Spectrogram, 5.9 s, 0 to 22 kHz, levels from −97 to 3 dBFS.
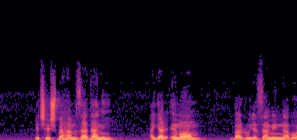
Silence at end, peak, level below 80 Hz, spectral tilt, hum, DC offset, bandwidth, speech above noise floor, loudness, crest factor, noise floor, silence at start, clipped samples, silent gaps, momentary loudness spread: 0 s; -6 dBFS; -68 dBFS; -5.5 dB/octave; none; under 0.1%; 10.5 kHz; 37 dB; -20 LUFS; 14 dB; -56 dBFS; 0.7 s; under 0.1%; none; 9 LU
